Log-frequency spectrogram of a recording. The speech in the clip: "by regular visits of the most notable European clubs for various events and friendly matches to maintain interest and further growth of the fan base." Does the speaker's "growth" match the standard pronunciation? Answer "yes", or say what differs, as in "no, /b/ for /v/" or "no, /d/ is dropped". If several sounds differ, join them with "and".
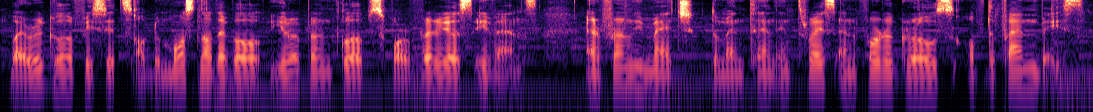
no, /s/ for /θ/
